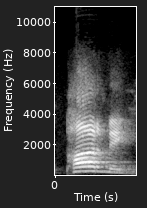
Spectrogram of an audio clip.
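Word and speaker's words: pharming: n g I think of course it is farming like like fishing farming is what I was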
